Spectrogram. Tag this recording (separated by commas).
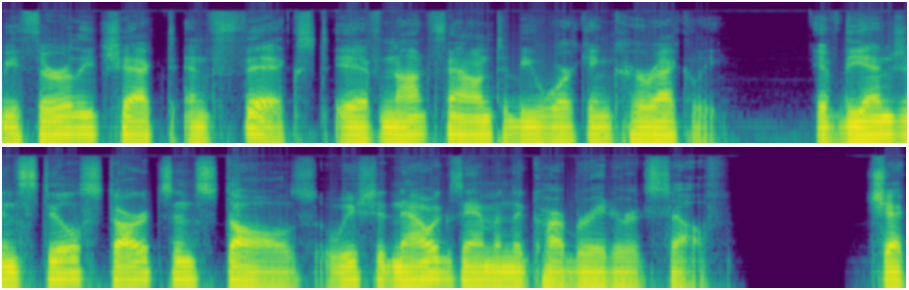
Speech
